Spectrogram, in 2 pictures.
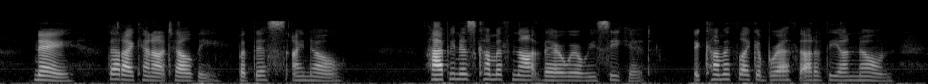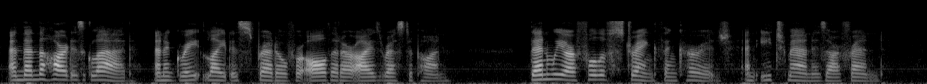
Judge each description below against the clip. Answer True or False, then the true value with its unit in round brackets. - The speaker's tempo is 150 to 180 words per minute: False (195 wpm)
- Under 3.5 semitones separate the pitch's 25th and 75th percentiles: True (3.1 semitones)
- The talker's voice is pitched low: False (190 Hz)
